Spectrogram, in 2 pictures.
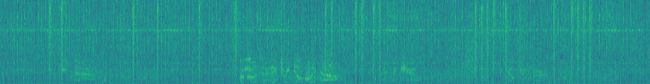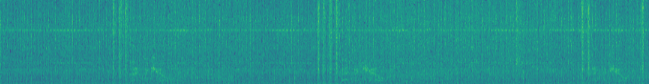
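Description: A heavy machine gun fires in bursts.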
